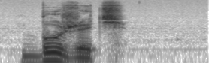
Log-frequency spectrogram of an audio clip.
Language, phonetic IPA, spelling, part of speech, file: Polish, [ˈbuʒɨt͡ɕ], burzyć, verb, Pl-burzyć.ogg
